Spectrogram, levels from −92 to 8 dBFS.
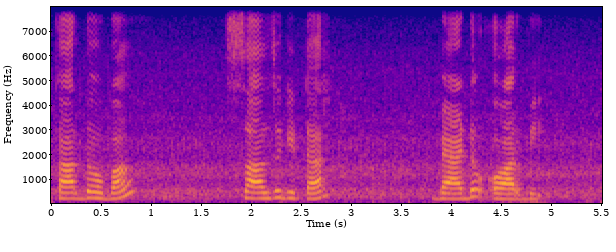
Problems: constant background noise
